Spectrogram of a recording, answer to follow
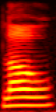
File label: "lau1", Taiwanese syllable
